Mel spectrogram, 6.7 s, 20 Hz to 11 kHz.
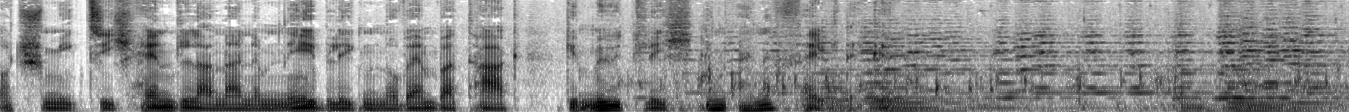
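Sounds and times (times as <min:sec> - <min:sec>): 
speech: 0:00.0 - 0:04.8, 0:05.8 - 0:06.6
horse hooves of a horse-drawn carriage clip-clopping on a foggy November day: 0:03.1 - 0:06.7
horse-drawn carriage wheels rumbling: 0:03.1 - 0:06.7.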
